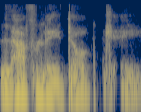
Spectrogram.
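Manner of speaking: creepy, upsetting puppet-show voice. Doing a Tots TV puppet's line after calling Tom's voice creepiest: imitating Tom from Tots TV. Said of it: "you're very good at his voice".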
